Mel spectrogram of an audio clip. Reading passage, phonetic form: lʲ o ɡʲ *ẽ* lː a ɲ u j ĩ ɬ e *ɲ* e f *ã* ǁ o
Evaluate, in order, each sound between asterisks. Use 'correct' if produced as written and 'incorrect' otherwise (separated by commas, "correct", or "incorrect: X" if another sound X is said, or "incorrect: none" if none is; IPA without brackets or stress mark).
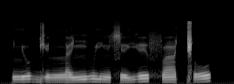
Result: incorrect: e, incorrect: j, incorrect: a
